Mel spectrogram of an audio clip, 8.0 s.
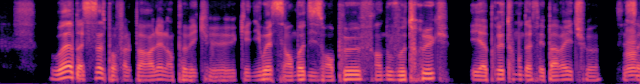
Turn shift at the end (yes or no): yes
